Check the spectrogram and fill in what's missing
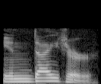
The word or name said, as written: indictor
